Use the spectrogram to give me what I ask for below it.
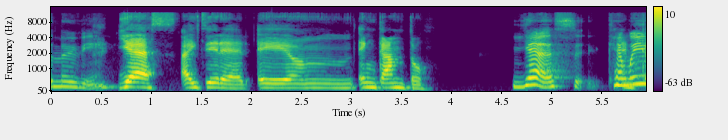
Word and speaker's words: Encanto: has this amazing video where she's looked at this movie Encanto. Is that how you say it? Yeah. Yeah. Encanto.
